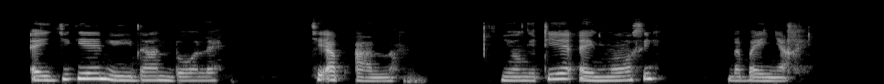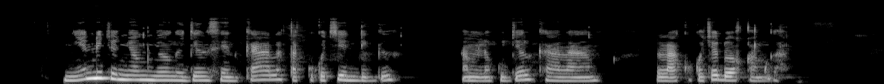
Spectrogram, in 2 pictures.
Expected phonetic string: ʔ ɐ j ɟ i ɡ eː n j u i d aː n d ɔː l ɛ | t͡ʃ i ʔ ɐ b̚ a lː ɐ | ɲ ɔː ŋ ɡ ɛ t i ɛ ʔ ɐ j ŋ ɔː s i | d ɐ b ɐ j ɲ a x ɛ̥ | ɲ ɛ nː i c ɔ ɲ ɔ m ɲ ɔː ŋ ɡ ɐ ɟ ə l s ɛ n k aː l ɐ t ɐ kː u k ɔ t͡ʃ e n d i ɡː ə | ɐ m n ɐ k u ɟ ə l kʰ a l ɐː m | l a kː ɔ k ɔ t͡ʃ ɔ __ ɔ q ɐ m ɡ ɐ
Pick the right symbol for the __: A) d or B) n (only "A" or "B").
A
